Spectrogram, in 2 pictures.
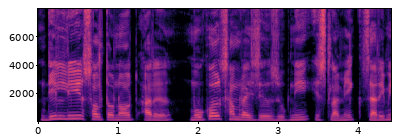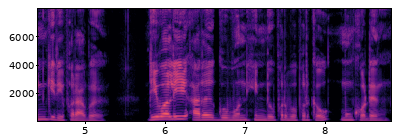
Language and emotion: Bodo, neutral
